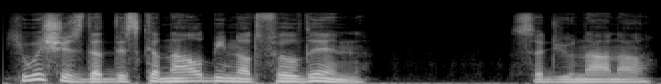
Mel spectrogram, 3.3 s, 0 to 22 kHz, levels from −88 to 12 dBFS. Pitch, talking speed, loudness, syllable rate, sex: 130 Hz, 200 wpm, -16 LUFS, 6.3 syllables/s, male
